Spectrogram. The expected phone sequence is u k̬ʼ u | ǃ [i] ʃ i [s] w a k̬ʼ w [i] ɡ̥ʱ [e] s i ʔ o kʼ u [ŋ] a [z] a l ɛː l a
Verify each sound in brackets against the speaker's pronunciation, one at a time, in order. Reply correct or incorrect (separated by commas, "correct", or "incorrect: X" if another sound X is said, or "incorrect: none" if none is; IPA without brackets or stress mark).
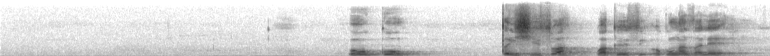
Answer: correct, correct, incorrect: a, correct, correct, correct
